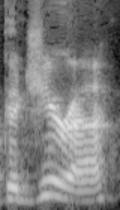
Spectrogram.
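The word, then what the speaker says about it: ゴジラ: the bomb and hiroshima so godzilla or gajira if you were to go to japan they would that would be how it's pronounced this is more about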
